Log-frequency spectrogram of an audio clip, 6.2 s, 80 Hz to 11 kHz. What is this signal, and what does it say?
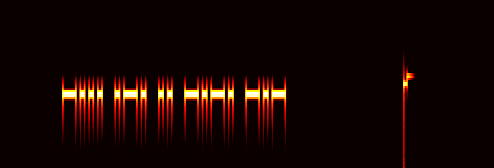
Morse code, heard as a keyed tone, about 22 wpm, 700 Hz. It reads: BRICK
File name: practice / 22wpm / 5 Letter Words - First 3 Letters Given - 22wpm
